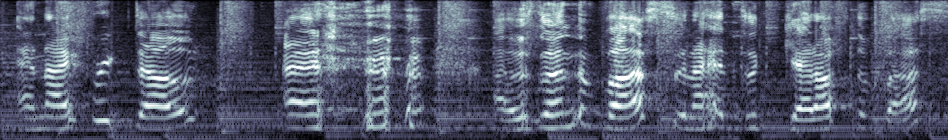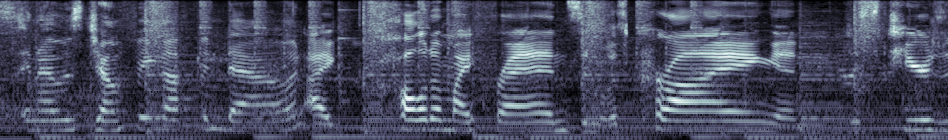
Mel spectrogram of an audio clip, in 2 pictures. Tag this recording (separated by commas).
Speech, Music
